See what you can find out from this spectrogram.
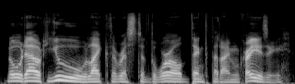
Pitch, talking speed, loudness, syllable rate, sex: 130 Hz, 265 wpm, -17 LUFS, 5.3 syllables/s, male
